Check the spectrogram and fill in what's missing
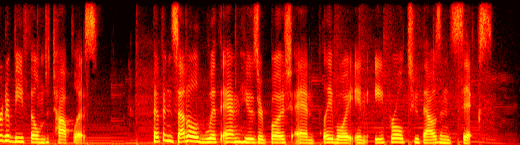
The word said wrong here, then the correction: Anheuser-Busch: Uh, it's Anheuser-Busch. I know it's spelled totally different, but that's what it is.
